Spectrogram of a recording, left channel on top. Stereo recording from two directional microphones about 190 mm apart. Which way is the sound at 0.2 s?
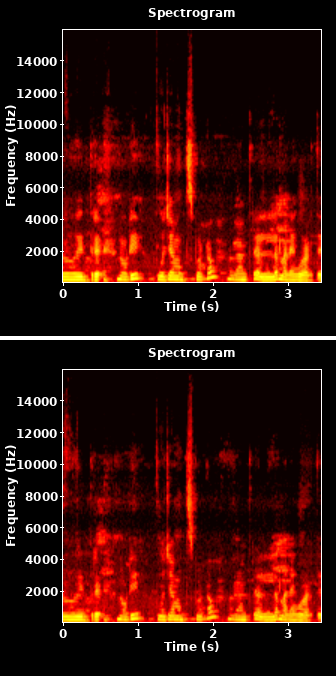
15° left (ahead or behind).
